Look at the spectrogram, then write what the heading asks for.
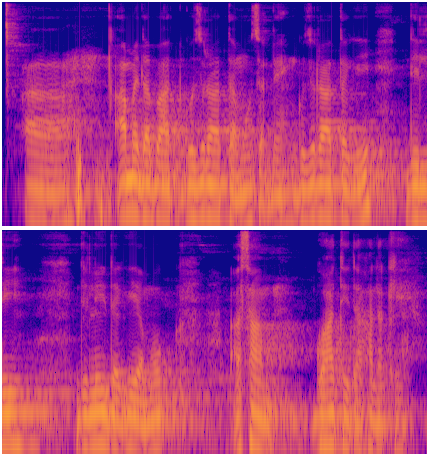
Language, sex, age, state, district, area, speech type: Manipuri, male, 30-45, Manipur, Kakching, rural, spontaneous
